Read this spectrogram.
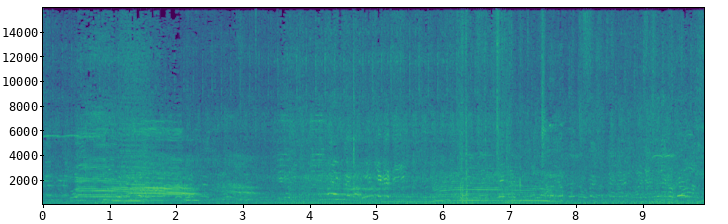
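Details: Cattle being unloaded from a mini truck at Gabtoli, with a drawn-out harmonic moo early on and further lowing around six seconds, over a constant engine rumble and background voices.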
